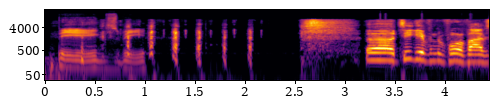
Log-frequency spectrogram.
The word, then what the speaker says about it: Bixby: But I I will refer to it as Bixby because that's how it's spelled. That's how it's most accurately pronounced.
